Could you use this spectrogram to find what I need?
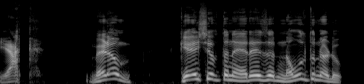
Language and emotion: Telugu, disgusted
